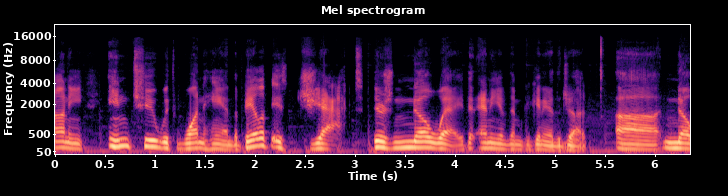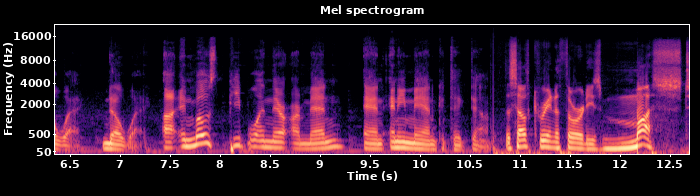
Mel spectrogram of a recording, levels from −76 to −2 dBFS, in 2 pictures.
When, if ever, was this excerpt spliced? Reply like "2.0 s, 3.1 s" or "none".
none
